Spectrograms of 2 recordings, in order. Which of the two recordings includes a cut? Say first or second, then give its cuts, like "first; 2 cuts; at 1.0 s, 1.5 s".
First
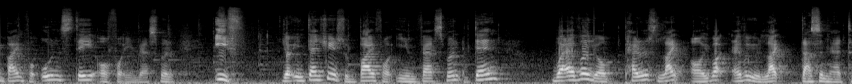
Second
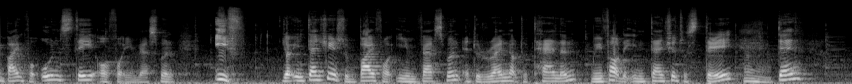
first; 2 cuts; at 4.6 s, 5.9 s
